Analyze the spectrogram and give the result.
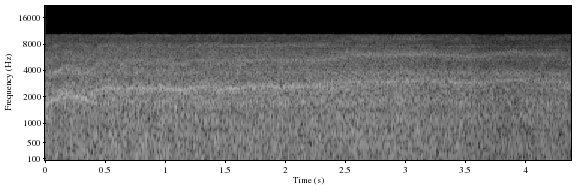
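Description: Nuts being crunched up in a food processor: a loud, steady motor whir with a rough grinding roar and a high whine running throughout, with no talking.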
